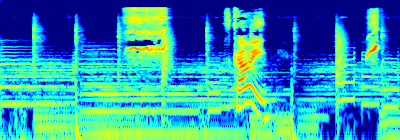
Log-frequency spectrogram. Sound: relaxing music; whistles; relaxing music; whistles

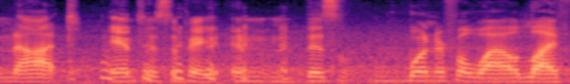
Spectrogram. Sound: laughing

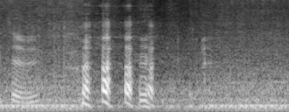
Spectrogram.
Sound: laughings

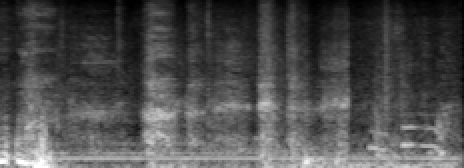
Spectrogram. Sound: breathing heavily

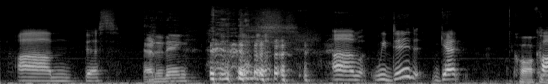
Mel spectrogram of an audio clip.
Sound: laughs

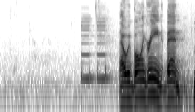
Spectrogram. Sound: buzzer beeps

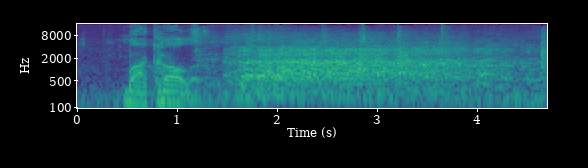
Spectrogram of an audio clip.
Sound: audience laughing

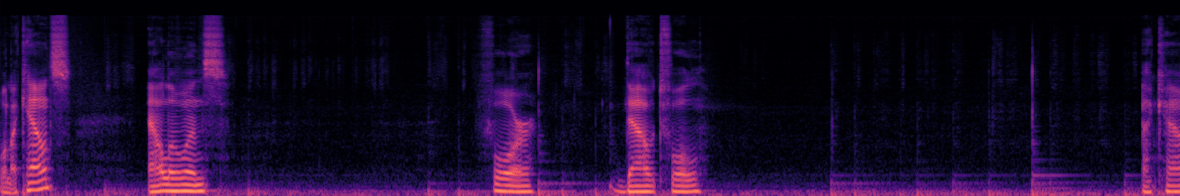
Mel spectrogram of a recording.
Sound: writing sounds

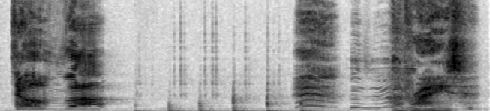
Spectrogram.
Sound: knock at the door

